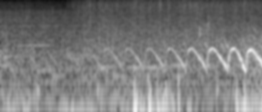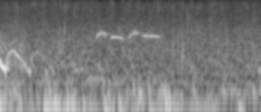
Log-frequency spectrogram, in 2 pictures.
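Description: Heavy rain pouring down steadily. About two seconds in, a low thud is followed by a fast run of about eight rising-and-falling siren-like electronic sweeps, the loudest sound here, and then a few short high chirps.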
